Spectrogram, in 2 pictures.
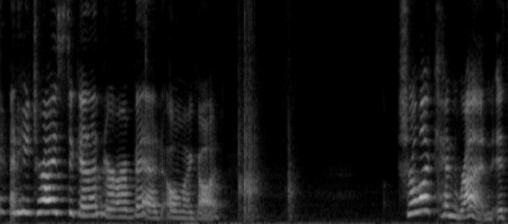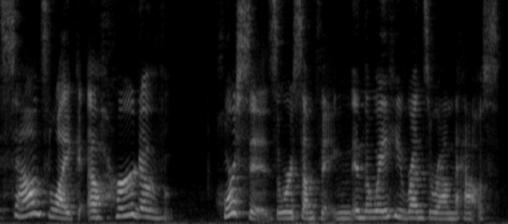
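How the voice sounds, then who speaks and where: A woman's voice: high voice, sharp tone. A woman artist casually chatting with stream viewers while she paints, giggling often and answering their questions.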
